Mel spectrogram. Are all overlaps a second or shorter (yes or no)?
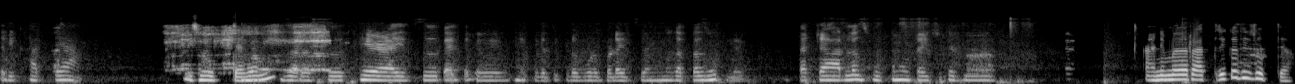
yes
